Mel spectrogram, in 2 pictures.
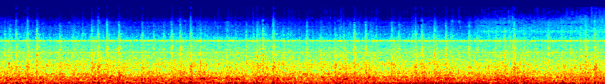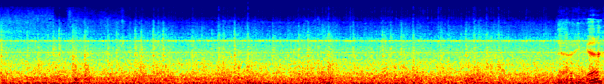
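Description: A train running steadily in the Train Sim World video game, a continuous low rumble and rail noise throughout at even loudness, with a voice talking over it.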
